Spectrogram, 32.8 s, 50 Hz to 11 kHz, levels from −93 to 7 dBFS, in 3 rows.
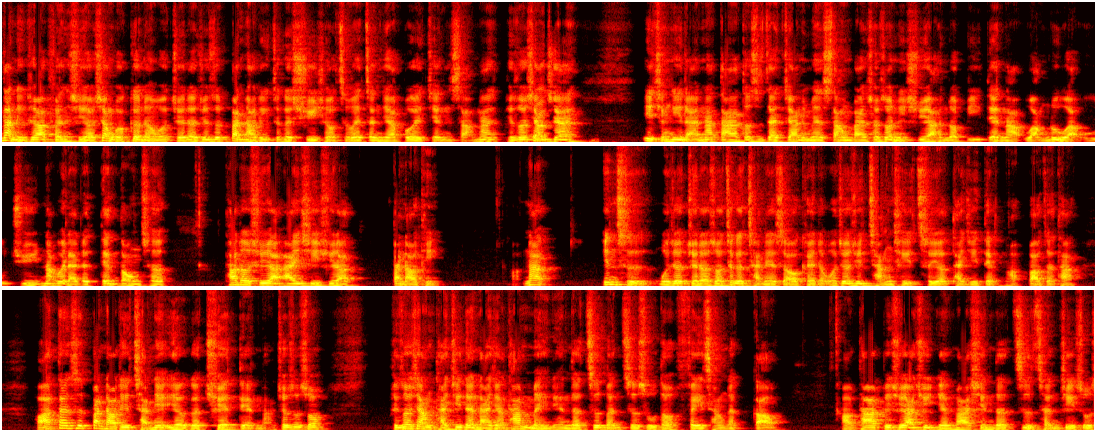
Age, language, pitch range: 50-69, Chinese, 105-140 Hz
